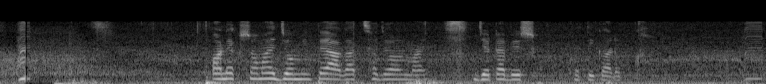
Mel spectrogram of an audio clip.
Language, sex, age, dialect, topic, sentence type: Bengali, female, 41-45, Standard Colloquial, agriculture, statement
